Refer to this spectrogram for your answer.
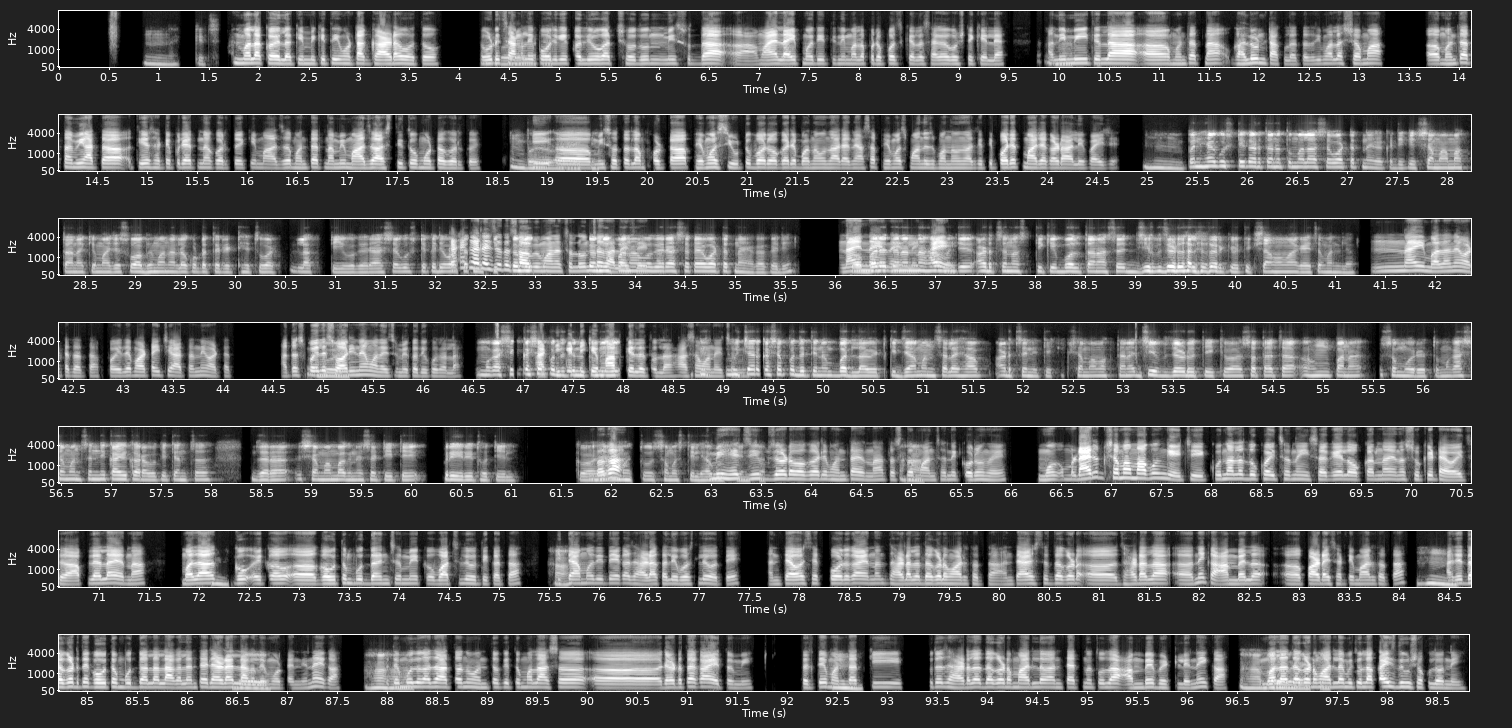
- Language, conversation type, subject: Marathi, podcast, क्षमेसाठी माफी मागताना कोणते शब्द खऱ्या अर्थाने बदल घडवतात?
- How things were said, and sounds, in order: other background noise; in English: "लाईफमध्ये"; in English: "प्रपोज"; in English: "फेमस"; in English: "फेमस"; tapping; laughing while speaking: "जीभ जड झाल्यासारखी होती"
